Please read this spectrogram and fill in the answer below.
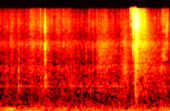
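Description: Dry twigs and branches being snapped by hand to feed a stove fire: faint clicks and rustling, then one sharp crack near the end.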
